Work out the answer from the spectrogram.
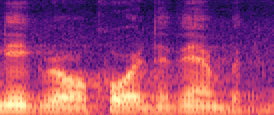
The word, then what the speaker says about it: Negro: nice way of saying negro according to them but Dr ma always said don't they say understand the two syllables knee and grow the knee and grow two syllables educated people couldn't use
